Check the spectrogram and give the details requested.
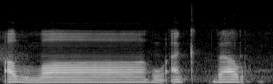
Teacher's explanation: Ro-nya dibaca tebal, jangan dibaca tipis. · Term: tafkhim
